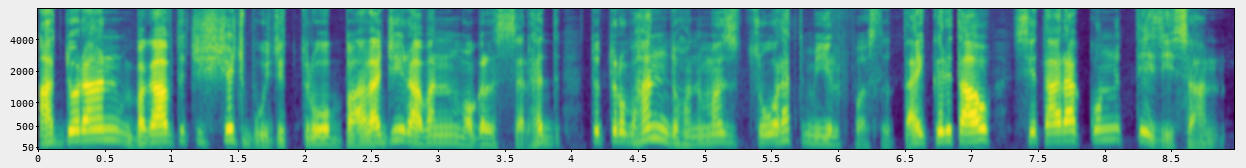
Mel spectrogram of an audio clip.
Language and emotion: Kashmiri, neutral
